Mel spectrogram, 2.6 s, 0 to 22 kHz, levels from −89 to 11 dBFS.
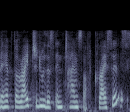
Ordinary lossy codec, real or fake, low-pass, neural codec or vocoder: MP3, 48 kbps; fake; 7.2 kHz; codec, 24 kHz, 1.5 kbps, HILCodec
